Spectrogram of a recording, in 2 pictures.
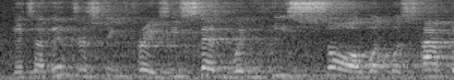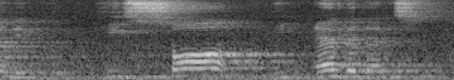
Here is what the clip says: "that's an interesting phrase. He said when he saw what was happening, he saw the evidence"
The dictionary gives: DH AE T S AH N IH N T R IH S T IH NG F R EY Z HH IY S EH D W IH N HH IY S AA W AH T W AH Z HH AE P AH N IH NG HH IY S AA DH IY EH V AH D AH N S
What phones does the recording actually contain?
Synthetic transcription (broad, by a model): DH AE T S AH N IH N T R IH S T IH NG F R EY Z HH IY S EH D W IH N IY S AA W AH T W AH Z HH AE P AH N IH NG HH IY S AA DH IY EH V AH D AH N S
